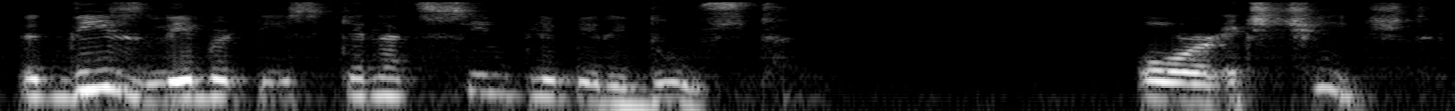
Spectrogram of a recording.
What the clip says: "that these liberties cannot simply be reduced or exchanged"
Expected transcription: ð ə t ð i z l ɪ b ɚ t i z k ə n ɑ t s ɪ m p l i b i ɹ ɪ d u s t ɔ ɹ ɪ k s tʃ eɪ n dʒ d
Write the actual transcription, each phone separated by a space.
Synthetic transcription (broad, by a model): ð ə t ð i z l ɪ b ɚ t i s k ə n ɑ t s ɪ m p l i b i ɹ ɪ d u s t ɔ ɹ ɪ k s tʃ eɪ n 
